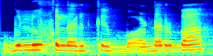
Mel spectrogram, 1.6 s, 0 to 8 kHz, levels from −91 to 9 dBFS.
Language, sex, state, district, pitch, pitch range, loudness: Bhojpuri, female, Jharkhand, Palamu, 220 Hz, 210-235 Hz, -15 LUFS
